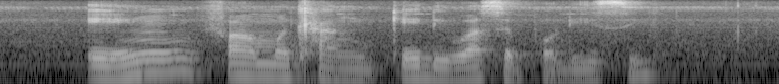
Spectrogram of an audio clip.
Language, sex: Tswana, male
